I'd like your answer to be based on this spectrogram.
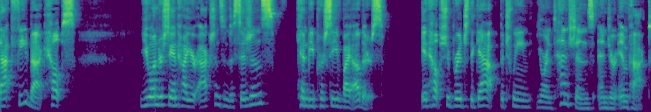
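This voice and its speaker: The voice has a bright, sharp tone and lively intonation. The background is quiet. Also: woman, fairly high pitch for a woman. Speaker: workplace leader and guest presenter. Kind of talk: presentation. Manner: fast.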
